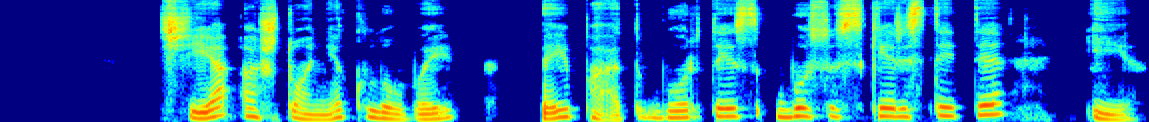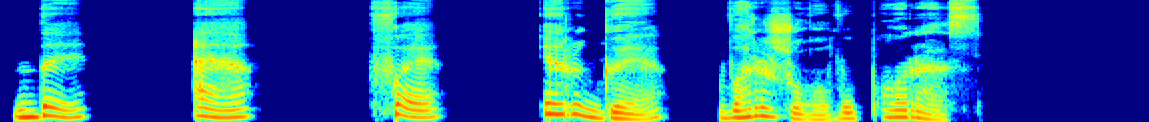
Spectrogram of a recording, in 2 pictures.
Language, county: Lithuanian, Kaunas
